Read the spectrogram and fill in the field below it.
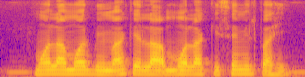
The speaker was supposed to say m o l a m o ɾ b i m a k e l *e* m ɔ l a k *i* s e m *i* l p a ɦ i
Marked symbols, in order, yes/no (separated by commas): no, yes, yes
